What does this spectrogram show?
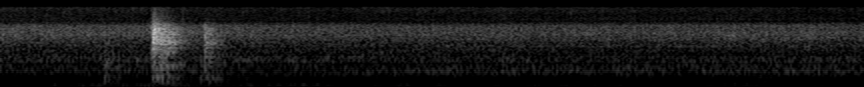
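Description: Chopped onion, peas and tomato frying in an aluminium pan with a soft, steady sizzle. About a second in, two sharp metal clinks against the pan, the first much louder.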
